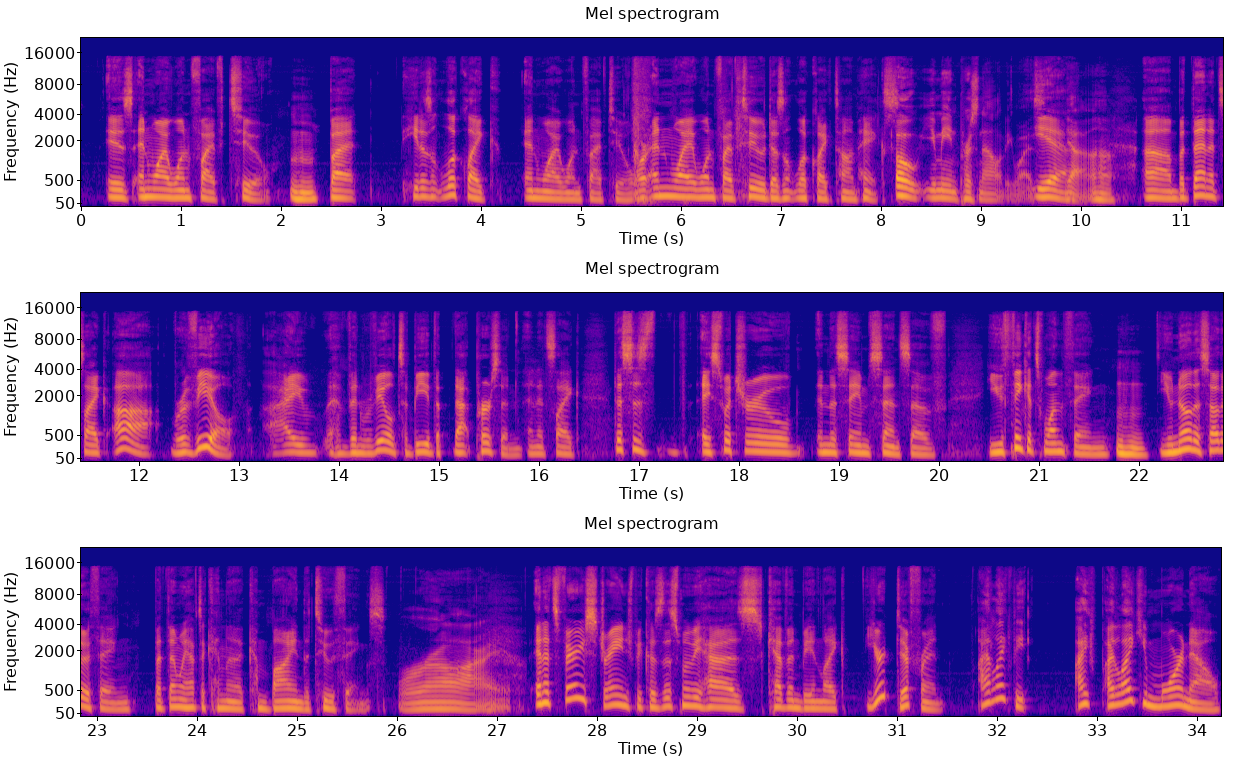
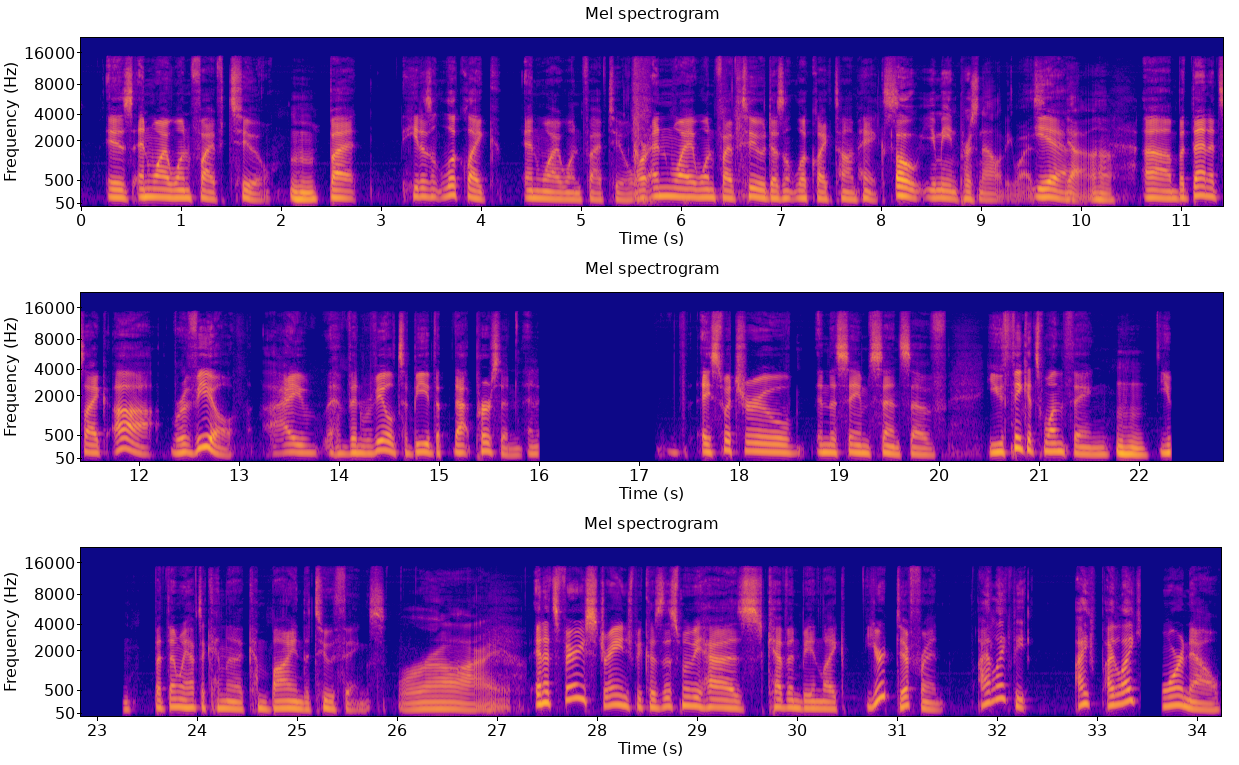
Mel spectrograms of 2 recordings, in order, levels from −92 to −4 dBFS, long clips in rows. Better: first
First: none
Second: audio cutting out; at 16 s for 1 s, at 22 s for 1 s and at 33 s

